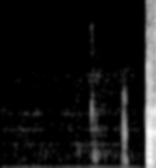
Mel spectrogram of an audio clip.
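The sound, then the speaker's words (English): One short, low burp erupts after near silence, loud and abrupt, lasting only a fraction of a second. “Why do you burp? Anyway, so no one wants to hear that. These are some sick burps.”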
